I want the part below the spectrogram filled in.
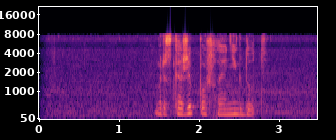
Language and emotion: Russian, neutral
